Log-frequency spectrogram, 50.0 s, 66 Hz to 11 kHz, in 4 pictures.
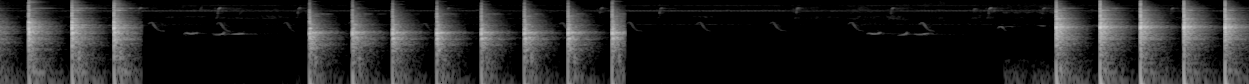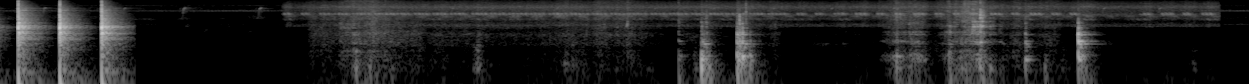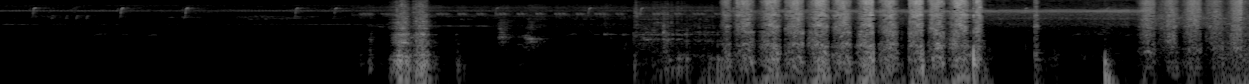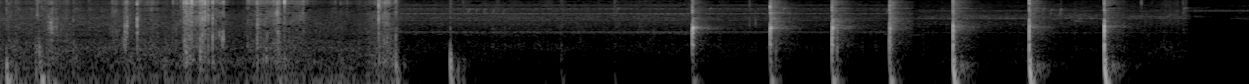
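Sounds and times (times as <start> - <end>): hammering on wood: 0.0 - 1.4, 3.1 - 6.3, 10.6 - 13.8, 45.2 - 47.2
high insect buzz: 31.4 - 49.9
hand saw cutting branch: 32.1 - 34.8, 36.4 - 37.6.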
